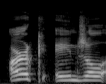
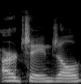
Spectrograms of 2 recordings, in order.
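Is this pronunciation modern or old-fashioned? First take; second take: modern; old-fashioned. First: It is said in the ordinary modern way. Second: It is said in an old-fashioned English way.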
